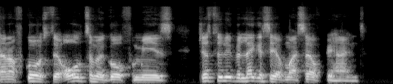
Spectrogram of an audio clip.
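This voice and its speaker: Speaking at a very fast pace, a man delivers his words with lively intonation. The recording is very clean, with a silent background. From UK, raised from early childhood (born in Iran). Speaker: social media creator, motivational speaker. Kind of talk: podcast interview. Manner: hesitant, many fillers.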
